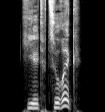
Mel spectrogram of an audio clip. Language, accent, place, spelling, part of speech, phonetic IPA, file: German, Germany, Berlin, hielt zurück, verb, [ˌhiːlt t͡suˈʁʏk], De-hielt zurück.ogg
- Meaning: first/third-person singular preterite of zurückhalten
